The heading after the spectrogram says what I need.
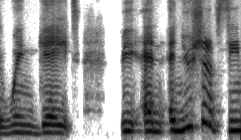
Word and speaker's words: Wingate: So Wingate makes a lot more sense to me. Yes, and win being more prominent, I love that too.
